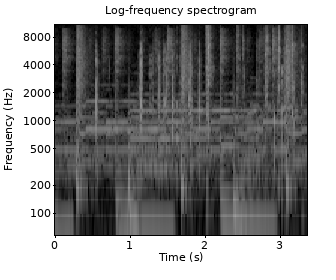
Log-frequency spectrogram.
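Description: Fast, loud clacky typing on a new mechanical keyboard with blue switches, close up, with dense irregular key clicks and heavier thuds from bottoming-out keys, with no talking.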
